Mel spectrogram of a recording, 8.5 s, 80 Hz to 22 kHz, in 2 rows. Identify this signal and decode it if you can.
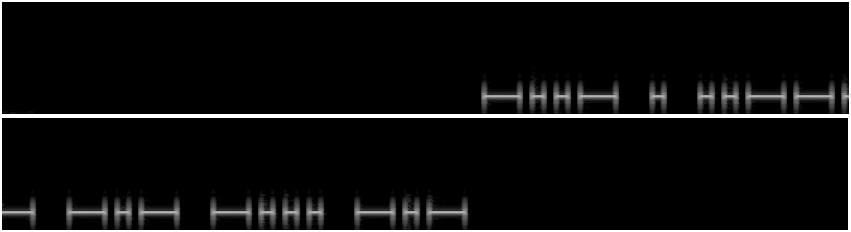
Morse code, heard as a keyed tone, about 20 wpm, 700 Hz. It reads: XE2KBK
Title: DXCC-100 Call Signs - 6 Characters - 20wpm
